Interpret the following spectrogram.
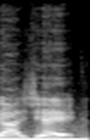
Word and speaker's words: Dégagé: Dégagé.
